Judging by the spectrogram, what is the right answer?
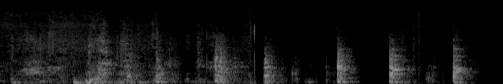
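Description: A young Hungarian vizsla playing with a ball on carpet. First comes continuous scuffling as it pushes the ball along, then about five short knocks as it noses and mouths the ball.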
